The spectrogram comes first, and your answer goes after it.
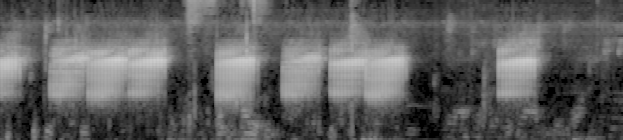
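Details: Night chorus of frogs in the forest of the Amboli hills, Sindhudurg, with loud buzzy croaks in short bursts, sometimes two or three close together and then a pause, over a faint background hiss.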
